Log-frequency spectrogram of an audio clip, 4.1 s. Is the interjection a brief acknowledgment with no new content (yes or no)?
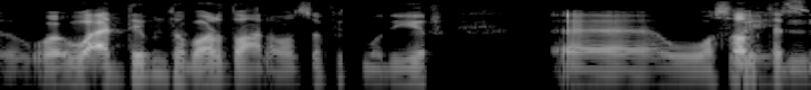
yes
